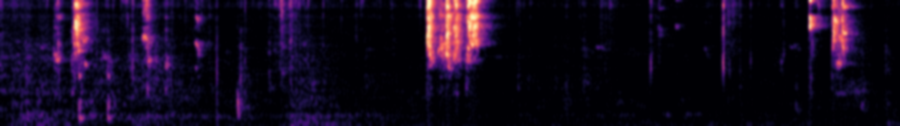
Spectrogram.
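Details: Lovebird morning chirping: scattered light ticks and faint chirps, then a loud burst of grating, high shrieks in the middle and one more harsh chirp near the end.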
